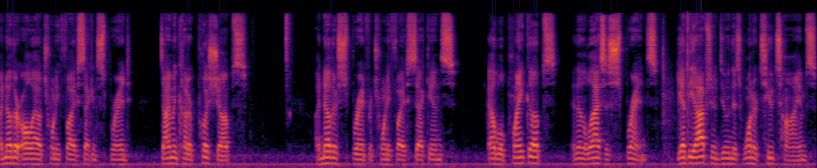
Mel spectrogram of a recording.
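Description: At a moderate pace, a man talks in a monotone with flat intonation. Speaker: fitness vlogger. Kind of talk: casual vlog chat. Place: gym. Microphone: phone near.

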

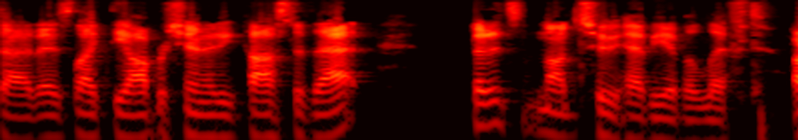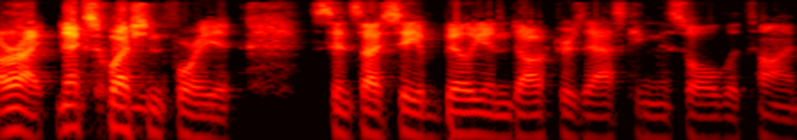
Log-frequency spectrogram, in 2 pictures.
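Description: An unremarkable speaking voice with fairly even intonation moves at a fairly quick pace against a quiet background. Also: man, fairly low pitch for a man. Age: 40s. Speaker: physician podcast host. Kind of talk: casual interview. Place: home room. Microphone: studio mic.

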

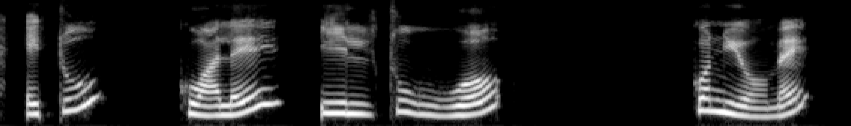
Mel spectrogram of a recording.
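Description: This woman's voice sits at a medium pitch and carries lively intonation. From Tunisia. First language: Tunisian Arabic (speaking Italian). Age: 40s. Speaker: language teacher. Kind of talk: lecture. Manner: slow.

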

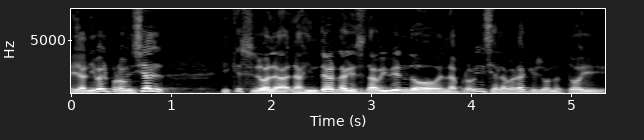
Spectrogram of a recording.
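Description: This is a man in a normal speaking voice. His pitch is medium and his intonation lively. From Argentina, Tucumán (Bellavista); Tucumán, Argentina. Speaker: politician; politician guest. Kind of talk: studio interview. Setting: TV studio. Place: studio. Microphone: headset.

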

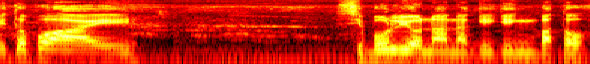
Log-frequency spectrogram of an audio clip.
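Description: A man with a Visayan accent speaks with fairly even intonation over noticeable background noise. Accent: Visayan-accented Tagalog. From Visayas or Mindanao, Philippines. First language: Bisaya (Cebuano) (speaking Tagalog). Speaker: vlogger. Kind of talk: casual vlog talk.

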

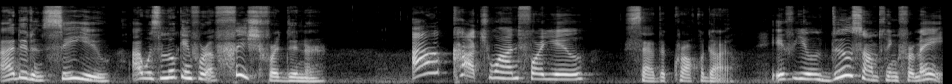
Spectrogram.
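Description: A woman with a high pitch, very wide pitch swings and an animated tone, at a fairly slow pace over noticeable background noise. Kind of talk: bedtime story reading aloud. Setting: video channel read-aloud. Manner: animated, voicing characters (crooning, growling).

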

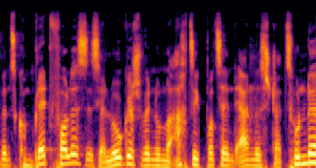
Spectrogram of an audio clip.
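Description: A man with a Franconian accent and a fairly high pitch is heard in a dry, close sound with no echo. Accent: Franconian German, noticeable. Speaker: let's play gamer. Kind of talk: gameplay commentary. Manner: casual, hesitant with fillers.

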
